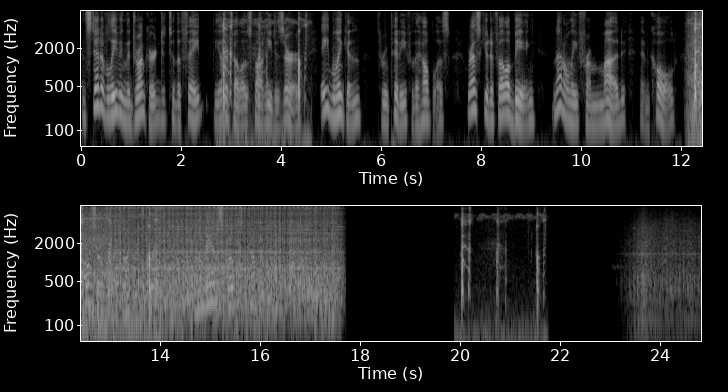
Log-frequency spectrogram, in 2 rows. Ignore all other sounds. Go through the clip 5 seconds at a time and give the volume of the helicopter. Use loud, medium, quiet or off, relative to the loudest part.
off, off, loud, loud, quiet.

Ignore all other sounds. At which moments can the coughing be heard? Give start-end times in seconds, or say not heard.
2.7-4.7, 12.1-14.0, 19.9-21.8.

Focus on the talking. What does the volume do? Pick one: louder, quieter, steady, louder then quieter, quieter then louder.
steady.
